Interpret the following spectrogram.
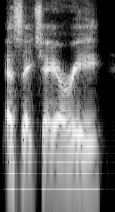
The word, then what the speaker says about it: Shār: So with that accent over the A, you know, it's a it's a long a.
